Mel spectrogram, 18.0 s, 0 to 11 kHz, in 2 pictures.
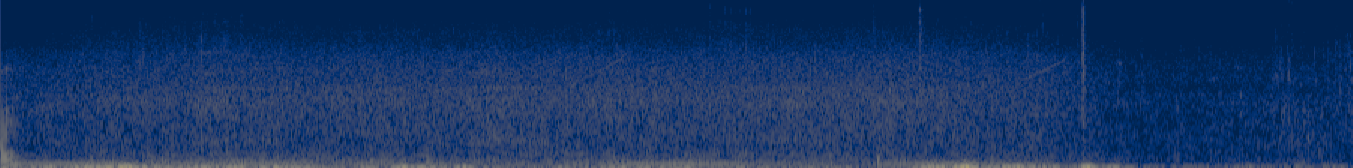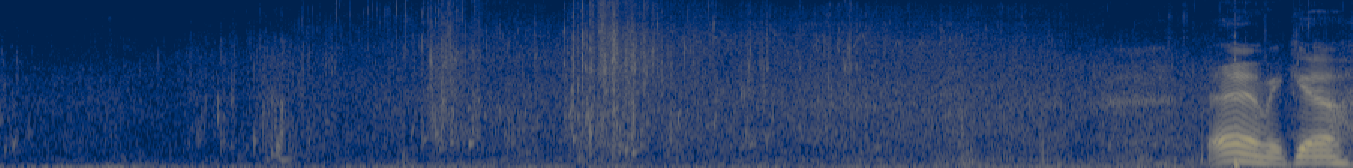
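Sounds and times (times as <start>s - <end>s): water splashing around kayak: 7.8s - 17.1s.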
